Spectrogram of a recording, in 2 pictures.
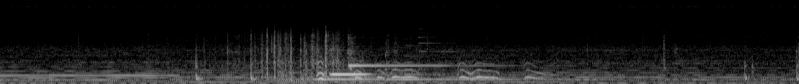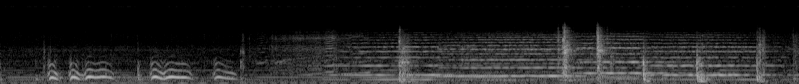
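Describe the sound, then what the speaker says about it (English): A barn owl gives repeated wavering hoots, loud and close, in separate bursts across a quiet background with no talk. "Just an old barn owl."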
